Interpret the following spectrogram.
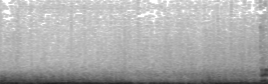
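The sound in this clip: Deep rolling thunder rumbles through steady rain in a continuous, heavy wash of low noise with no clear breaks or voices.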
